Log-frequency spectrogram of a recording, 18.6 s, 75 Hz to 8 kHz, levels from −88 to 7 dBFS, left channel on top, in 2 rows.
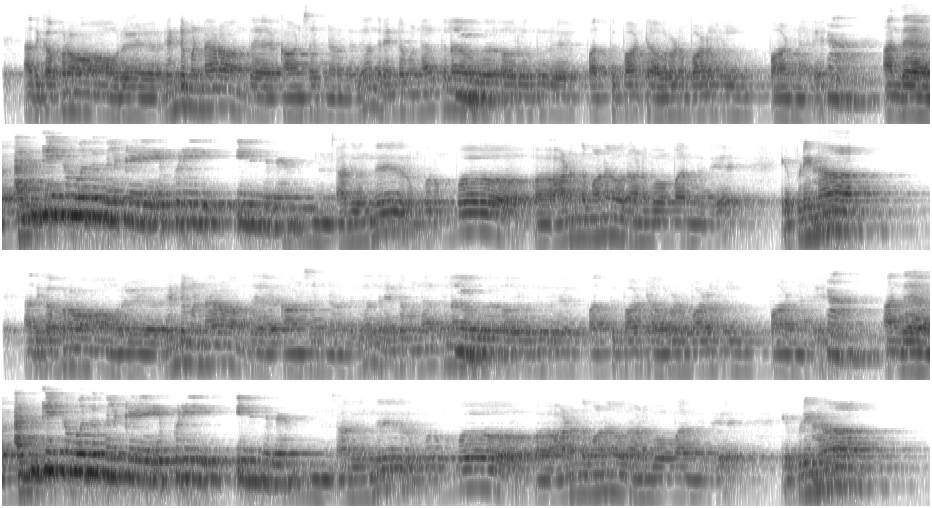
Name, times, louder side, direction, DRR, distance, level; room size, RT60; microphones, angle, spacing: voice 1, 0.2-7.4 7.7-8.3 8.8-9.6 12.1-16.6 17.1-17.8, left 2 dB, 45° left, 5 dB, 0.4 m, -26 dB
voice 2, 4.5-4.8 8.2-8.5 9.4-11.4 11.6-12.2 17.4-17.6, right 2 dB, 25° right, 2 dB, 0.4 m, -19 dB
4.9 x 2.2 x 3.7 m, 1.2 s
head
